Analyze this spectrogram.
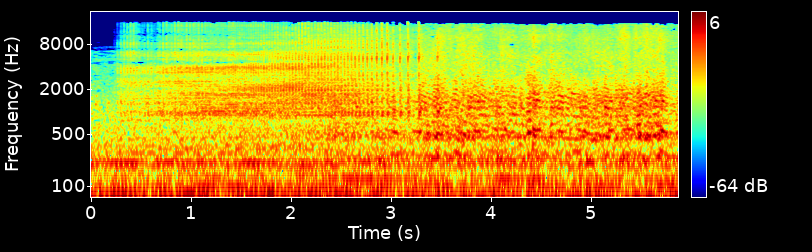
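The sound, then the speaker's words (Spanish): A thick cloud of flies pouring out as a door is opened buzzes steadily and loudly, with a continuous droning hum that never pauses across the whole stretch. No one speaks. “Cuando Leti abrió la puerta, salió una gruesa nube de moscas acompañada de un pestilente y nauseabundo olor.”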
